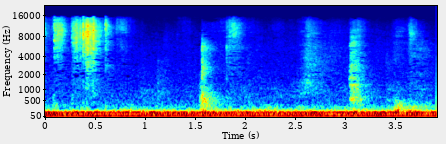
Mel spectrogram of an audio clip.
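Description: Scissors cutting off wreath material for a Halloween haunted house wreath, a few quiet separate snips spread over a few seconds against a steady low hum.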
